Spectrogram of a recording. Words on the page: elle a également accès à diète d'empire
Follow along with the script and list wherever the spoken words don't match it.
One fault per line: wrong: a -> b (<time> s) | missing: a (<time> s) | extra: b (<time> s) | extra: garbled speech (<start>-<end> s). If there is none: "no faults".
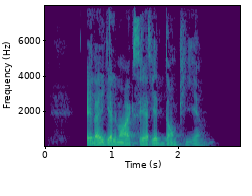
no faults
